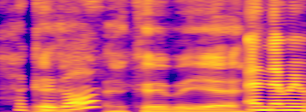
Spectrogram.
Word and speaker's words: Hakuba: to I don't know how to say it hakaba hakuba hakuba yeah and then we went to hakaba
